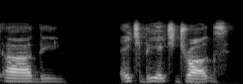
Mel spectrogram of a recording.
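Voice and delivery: ordinary talk, nothing marked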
